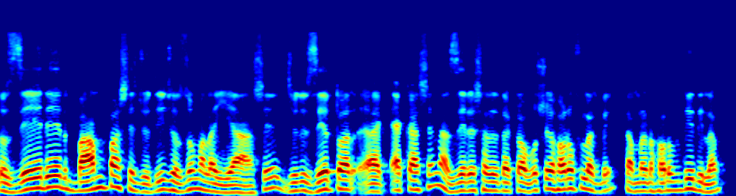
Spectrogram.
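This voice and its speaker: A man with a Bangladeshi Bengali accent, teaching an online Quran reading class, spelling out letters slowly and often checking in with "right?". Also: mid-range voice, dark tone, no echo. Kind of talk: online lesson.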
